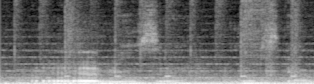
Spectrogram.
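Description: Background film music with a steady ticking beat, and a man's short, low laugh early on.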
